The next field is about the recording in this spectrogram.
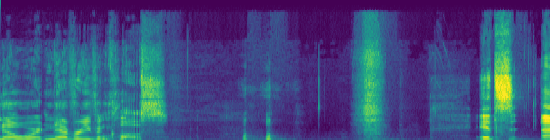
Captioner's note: giggles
